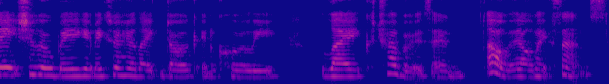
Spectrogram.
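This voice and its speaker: With a somewhat breathy, fairly high voice, a woman speaks at a moderate pace and ordinary pitch variation. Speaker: film reviewer. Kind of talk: casual video review monologue. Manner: halting, self-correcting; animated.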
